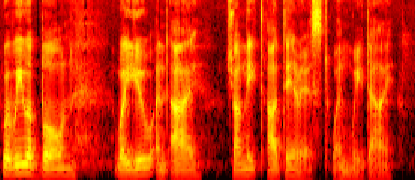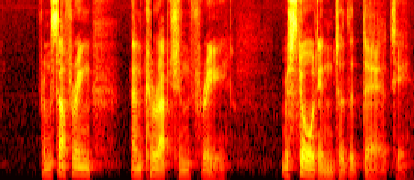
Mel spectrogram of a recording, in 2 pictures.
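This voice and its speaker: A man with a low-pitched voice gives a slow, dramatic poetry recitation. His phrasing is solemn and theatrical, and the ends of his lines often sink into a hush. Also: expressive. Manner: measured, solemn, theatrical phrasing with hushed line endings. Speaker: poetry reader, town crier.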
